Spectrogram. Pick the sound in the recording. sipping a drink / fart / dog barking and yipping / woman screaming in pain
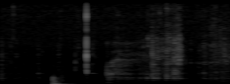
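sipping a drink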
